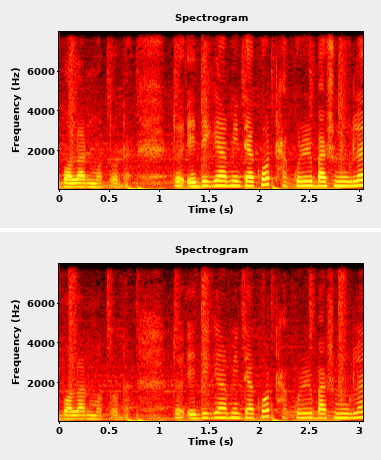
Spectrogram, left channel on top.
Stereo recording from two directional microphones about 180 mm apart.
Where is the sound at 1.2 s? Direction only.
15° left (ahead or behind).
